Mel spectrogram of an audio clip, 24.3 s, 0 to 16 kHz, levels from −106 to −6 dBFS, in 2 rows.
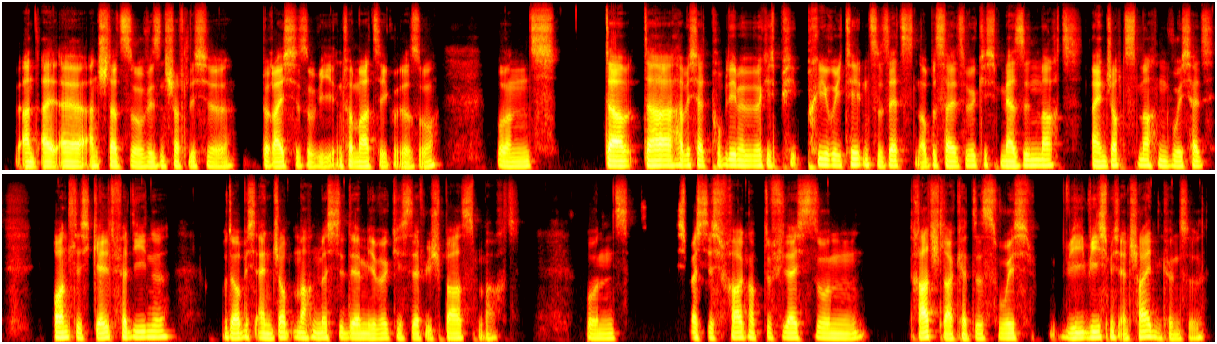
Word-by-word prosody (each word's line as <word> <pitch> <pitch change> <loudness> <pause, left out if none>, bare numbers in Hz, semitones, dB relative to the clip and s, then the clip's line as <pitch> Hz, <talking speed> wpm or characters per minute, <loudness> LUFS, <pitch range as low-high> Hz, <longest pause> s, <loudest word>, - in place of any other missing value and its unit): An 95 -1 +2
al 100 0 +4
äh, 100 -1 +4
anstatt 100 -1 +1
so 90 -2 -1
wissenschaftliche 100 0 -3 0.3
Bereiche, 95 0 +1
so 95 -1 -5
wie 90 +2 -4
Informatik 95 -5 0
oder 85 -2 -3
so. 100 +2 -4 0.6
Und 95 +1 -2 0.5
da 105 -1 +9
da 115 0 +7
habe 115 -1 +1
ich 120 - -5
halt 110 -2 +1
Probleme 115 -2 +1
wirklich 110 -1 -1
Pi - - -9
Prioritäten 125 0 +1
zu 105 -6 -4
setzen, 110 +2 -1
ob 90 - -4
es 110 - -3
halt 100 -1 +2
wirklich 110 0 -4
mehr 105 -2 +4
Sinn 115 +2 +1
macht, 115 +1 -2
einen 105 -1 +4
Job 115 +3 +1
zu - - -5
machen, 110 -2 0
wo 105 - 0
ich 100 - -3
halt 105 0 -3 0.5
ordentlich 115 -2 +3
Geld 105 +3 +3
verdiene 125 +2 0 0.5
oder 110 -3 +3
ob 105 - -1
ich 105 - -5
einen 100 -2 +2
Job 110 +3 -1
machen 110 -1 -1
möchte, 110 0 -2
der 100 -1 +2
mir 100 -1 0
wirklich 100 -1 -4
sehr 100 -1 -1
viel 85 - -7
Spaß 100 0 -2
macht. 95 +3 -13 0.6
Und 95 +1 -3 0.6
ich - - -6
möchte - - -1
dich - - -5
fragen, 110 0 +1
ob 105 - -7
du 110 - -6
vielleicht 105 0 0
so 110 -3 -1
'n 100 +4 -3 0.5
Ratschlag - - +3
hättest, 95 +2 -4
wo 100 - -1
ich 100 0 -2 0.2
wie 105 -3 -2
wie 115 - +4
ich 130 - -1
mich 115 - -2
entscheiden 120 +3 0
könnte? 90 +4 -8
105 Hz, 185 wpm, -24 LUFS, 100-115 Hz, 0.6 s, da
